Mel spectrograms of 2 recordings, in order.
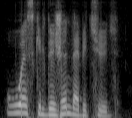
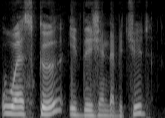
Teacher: I'm not saying où est-ce que ils déjeunent d'habitude. I make the liaison, the link between ou est-ce que and il, because il starts with a vowel and que ends with a vowel, so combining both it will be qu'ils.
